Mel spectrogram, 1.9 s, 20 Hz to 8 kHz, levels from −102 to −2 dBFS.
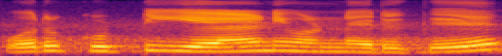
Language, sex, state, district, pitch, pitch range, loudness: Tamil, female, Tamil Nadu, Kanyakumari, 205 Hz, 190-215 Hz, -16 LUFS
